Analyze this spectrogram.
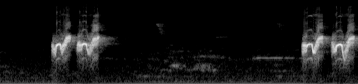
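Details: Sooty-headed bulbul calls used as a lure: two bursts, each of two quick bubbly, warbled notes in a pair, the second burst about two and a half seconds after the first, with near silence between.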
